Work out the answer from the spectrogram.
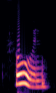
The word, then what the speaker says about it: phone: letra que ya existe, como la PH en las palabras phone o pharmacy. ¿Por qué existen esos casos? Porque no son palabras inglesas, son derivadas del griego. Hace muchos años sí que se pronunciaba la P y la H y por lo tanto se escribe con ellas. Pero con la evolución del idioma eso ha cambiado y ahora se pronuncia como una F.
